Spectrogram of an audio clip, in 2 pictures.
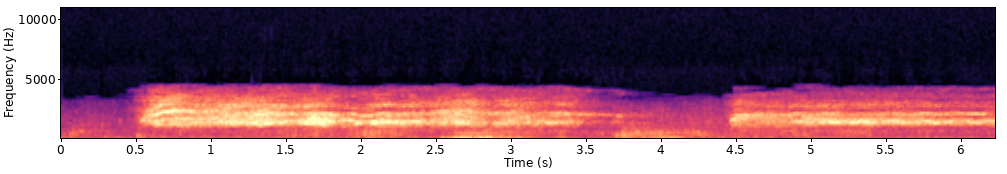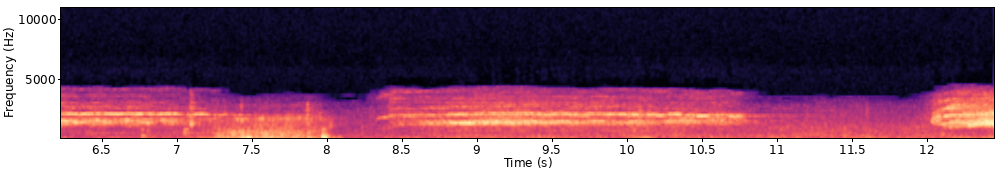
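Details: Hungry baby monkey Leo begging its mother for milk with long, strained screaming cries, each held around three seconds and steady in pitch, broken by brief pauses and a few faint rustling sounds.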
